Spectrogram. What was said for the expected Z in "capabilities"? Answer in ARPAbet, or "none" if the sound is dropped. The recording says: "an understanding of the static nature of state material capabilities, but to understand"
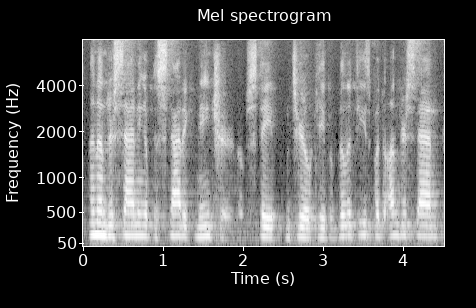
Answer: Z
